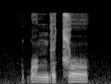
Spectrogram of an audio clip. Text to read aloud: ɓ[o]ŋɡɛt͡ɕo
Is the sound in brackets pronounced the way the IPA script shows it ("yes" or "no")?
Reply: no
